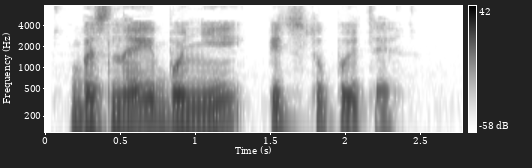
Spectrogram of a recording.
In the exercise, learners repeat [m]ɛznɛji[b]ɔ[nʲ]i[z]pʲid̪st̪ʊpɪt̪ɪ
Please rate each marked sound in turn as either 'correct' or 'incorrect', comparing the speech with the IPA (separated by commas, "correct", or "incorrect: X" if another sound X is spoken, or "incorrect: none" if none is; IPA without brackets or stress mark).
incorrect: b, correct, correct, incorrect: none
